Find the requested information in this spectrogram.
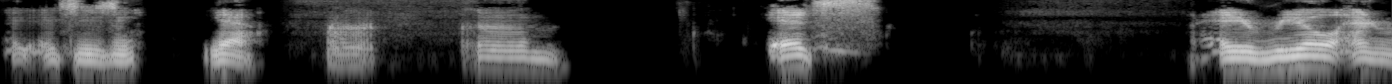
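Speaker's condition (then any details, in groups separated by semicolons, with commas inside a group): Muscular dystrophy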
